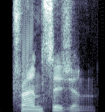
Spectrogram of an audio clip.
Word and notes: transition: British English

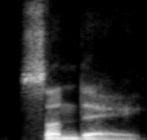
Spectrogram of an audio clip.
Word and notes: Sunday: American English

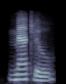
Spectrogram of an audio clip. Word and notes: matlo: Indian

